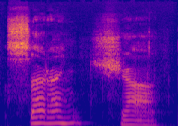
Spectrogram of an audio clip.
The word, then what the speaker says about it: Саранча: Василий Семенович Саранча, я проверил, ударение стоит именно на последнем «а», инженер, город Орел.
